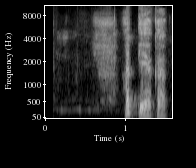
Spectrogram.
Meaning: 1. guardianship, wardship, tutelage, custody 2. trusteeship 3. guardians, board of guardians 4. care, surveillance
- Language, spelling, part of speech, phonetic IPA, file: Russian, опека, noun, [ɐˈpʲekə], Ru-опека.ogg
